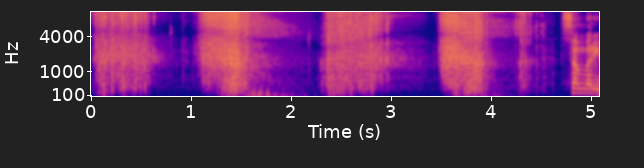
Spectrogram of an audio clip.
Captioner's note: breaths more slowly into bag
